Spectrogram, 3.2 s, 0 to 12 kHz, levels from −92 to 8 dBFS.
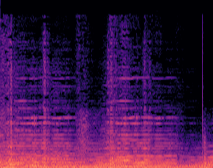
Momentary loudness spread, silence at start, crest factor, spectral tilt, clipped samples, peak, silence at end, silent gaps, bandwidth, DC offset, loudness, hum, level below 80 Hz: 6 LU; 0 s; 14 dB; -7.5 dB/octave; under 0.1%; -8 dBFS; 0 s; none; 9.6 kHz; under 0.1%; -23 LUFS; none; -26 dBFS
